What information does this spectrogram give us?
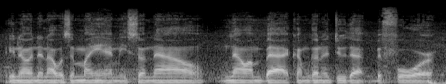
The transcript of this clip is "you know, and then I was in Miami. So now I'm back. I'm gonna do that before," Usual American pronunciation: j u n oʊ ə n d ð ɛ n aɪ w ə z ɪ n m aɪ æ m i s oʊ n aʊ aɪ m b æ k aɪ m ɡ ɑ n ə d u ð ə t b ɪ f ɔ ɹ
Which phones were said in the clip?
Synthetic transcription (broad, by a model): j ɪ n oʊ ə n ð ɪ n aɪ w ə z ɪ n m aɪ æ m i s oʊ n aʊ aɪ m b æ k aɪ m ɡ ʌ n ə d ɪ ð ə t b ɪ f ɔ ɹ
